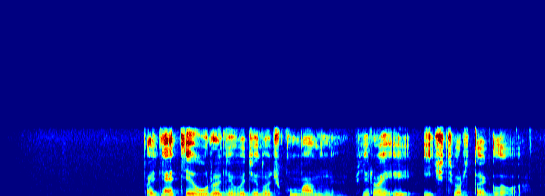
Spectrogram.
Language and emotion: Russian, neutral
